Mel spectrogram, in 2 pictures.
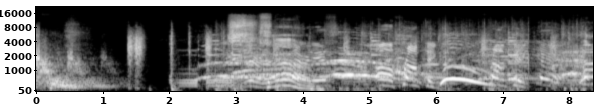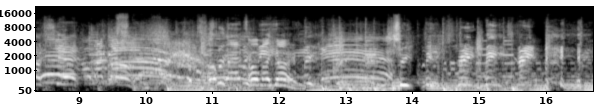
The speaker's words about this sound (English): Street meat. The first chant we get on the show, and it's street meat.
